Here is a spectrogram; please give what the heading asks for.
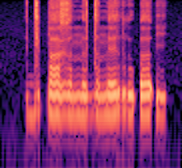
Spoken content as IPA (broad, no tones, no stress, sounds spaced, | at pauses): dʲ ɐ p a ɣ ɐ n ə d ɐ n ɛ r u ʔ ɐ ʔ i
